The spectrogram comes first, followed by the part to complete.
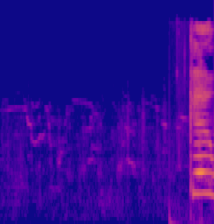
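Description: Near silence with only faint scattered sounds, then a high-pitched voice starts an excited exclamation at the very end.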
